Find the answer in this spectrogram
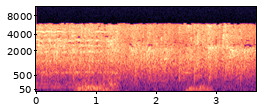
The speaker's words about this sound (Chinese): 好，来给精彩掌声鼓励一下。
